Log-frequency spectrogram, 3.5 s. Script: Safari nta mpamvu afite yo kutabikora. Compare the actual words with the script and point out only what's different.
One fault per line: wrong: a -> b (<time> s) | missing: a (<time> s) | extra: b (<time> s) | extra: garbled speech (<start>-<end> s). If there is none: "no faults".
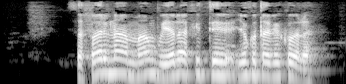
extra: yari (1.7 s)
